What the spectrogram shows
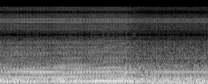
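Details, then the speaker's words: Oldsmobile Vista Cruiser, mildly built 350 Olds V8 with rebuilt 200-4R overdrive, heavier 1-2 accumulator spring and billet servo, on highway on-ramp: steady V8 pull under load with one crisp, firm 1-2 shift, no flare or slip. "Let's see if we can grab a couple of basement gears over here. There we go, just grab second."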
